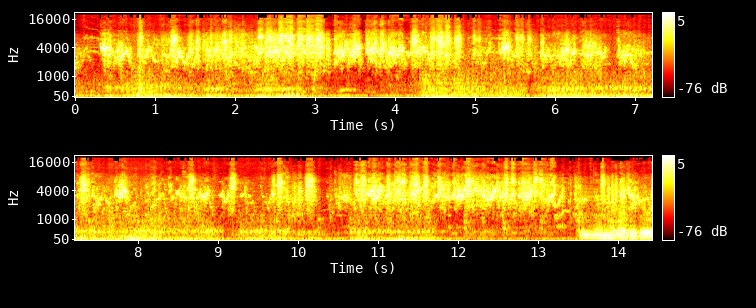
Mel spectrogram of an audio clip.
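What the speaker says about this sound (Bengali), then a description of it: "দেখুন একটা ঝাঁক পুরো ভর্তি পাখি," A large flock of birds feeding, with dense, continuous high chirping and tweeting throughout, occasional squawks and fluttering wings, steady and fairly loud.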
